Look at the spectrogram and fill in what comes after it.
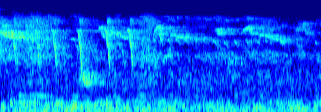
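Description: Faint birdsong: repeated high chirps and trills, with a few quick falling whistles about a second in.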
